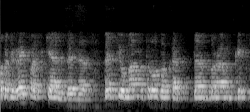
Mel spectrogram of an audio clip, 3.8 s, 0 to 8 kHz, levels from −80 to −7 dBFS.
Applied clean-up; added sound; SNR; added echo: none; none; none; reverberation time 0.5 s.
